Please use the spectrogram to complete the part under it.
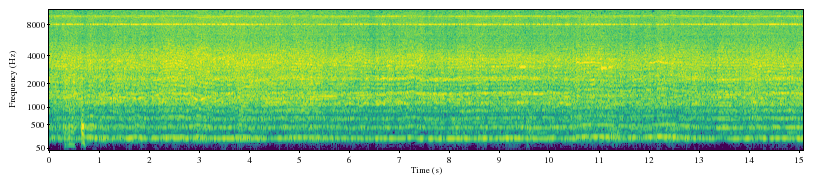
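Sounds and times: drone propellers buzzing: 0:00.2 - 0:01.0.

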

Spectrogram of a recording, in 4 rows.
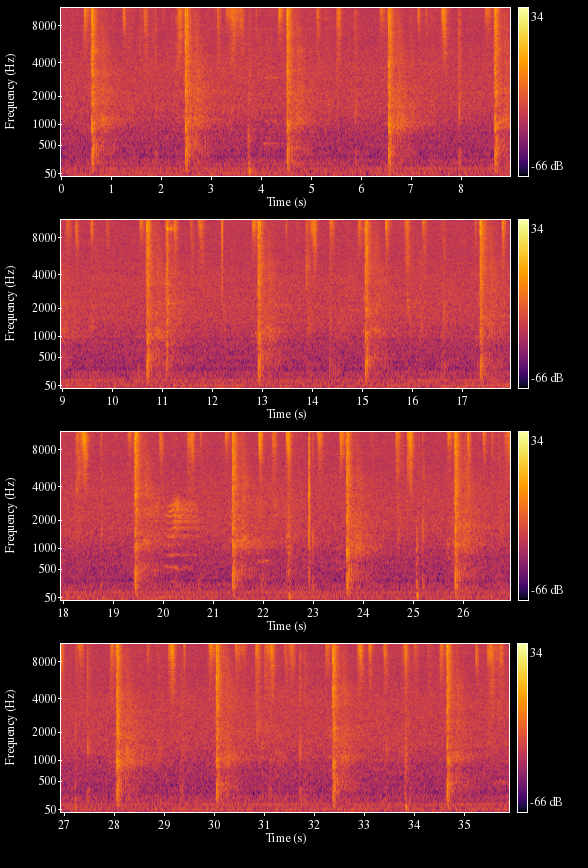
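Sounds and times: tennis racket hitting ball: 0:00.5 - 0:01.7, 0:02.3 - 0:05.6, 0:06.4 - 0:09.4, 0:10.6 - 0:11.4, 0:12.8 - 0:18.5, 0:19.3 - 0:20.0, 0:21.3 - 0:29.3, 0:29.9 - 0:33.2, 0:33.8 - 0:35.7.

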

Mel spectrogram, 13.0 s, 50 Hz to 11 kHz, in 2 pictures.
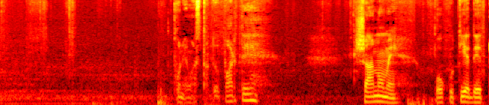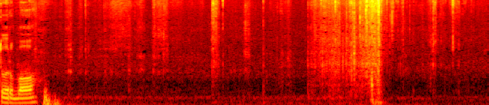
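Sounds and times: newspaper rustling and crinkling: 0:07.4 - 0:13.0.

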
